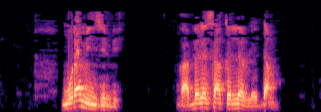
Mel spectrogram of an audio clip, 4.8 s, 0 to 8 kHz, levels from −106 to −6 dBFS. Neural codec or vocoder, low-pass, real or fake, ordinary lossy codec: none; 7.2 kHz; real; MP3, 24 kbps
